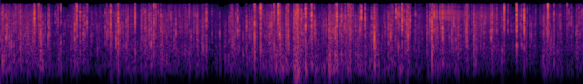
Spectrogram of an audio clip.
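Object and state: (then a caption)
Crinkled foil crisp packet. A large, sealed, full Walkers crisp bag made of metallised plastic film is held up and crinkled with the fingertips. It makes a steady stream of sharp, bright crackles and crunches. The sound is quiet, with little low end.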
